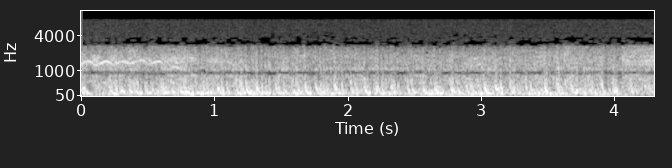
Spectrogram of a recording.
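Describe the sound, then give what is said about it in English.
A horse whinnies as its rider, a king, is thrown from it, amid a loud, dense commotion of crowd noise and clatter that fills the whole few seconds, chaotic, with no clear speech. “The king has been thrown from his horse.”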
